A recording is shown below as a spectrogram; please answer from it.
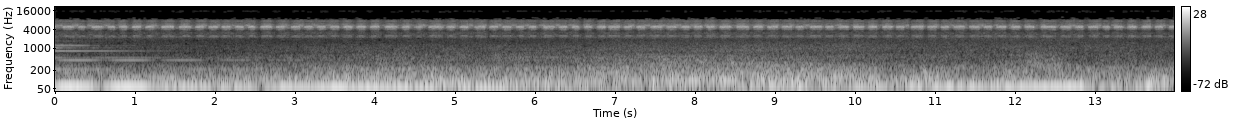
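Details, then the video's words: Loud, continuous rasping drone of cicadas in an Italian park, pulsing quickly and evenly throughout; a brief tonal sound fades at the start while wind and nearby cars rumble low underneath. "italian park ASMR Cicadas wind real atmosphere in an Italian park birds"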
